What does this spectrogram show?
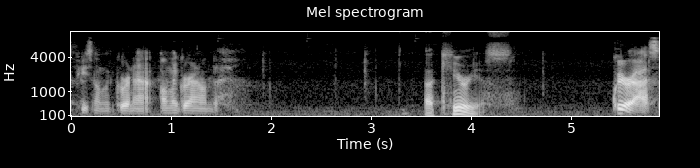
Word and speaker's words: cuirass: Cuirass is the actual proper pronunciation. Cuirass? Cuirass. It is, and most people are. Yeah. That makes sense. Cuirass. It's a French word.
